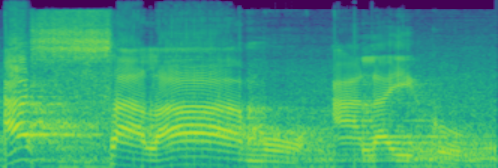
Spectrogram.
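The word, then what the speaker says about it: السلام عليكم: di atas huruf Sin berarti bacanya Bagaimana Assalamualaikum sinnya ditebalkan Assalamualaikum nabiahu Alaihi was bersabda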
